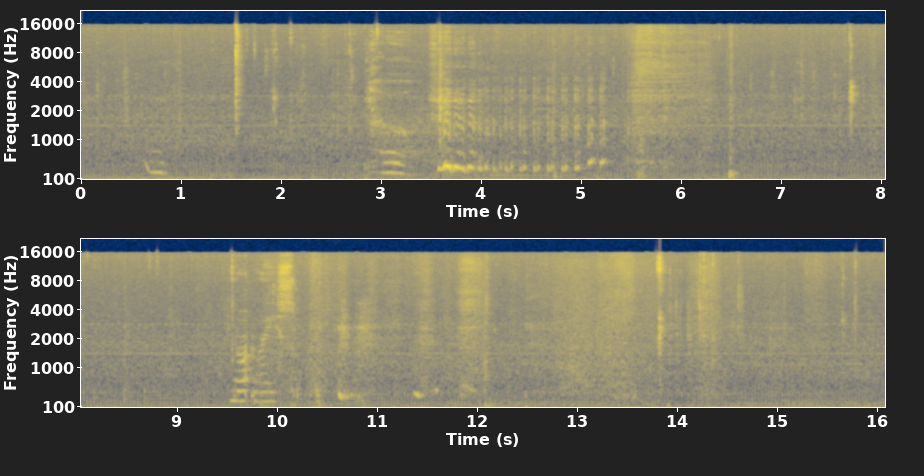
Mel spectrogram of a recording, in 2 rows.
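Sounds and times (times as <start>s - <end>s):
boy laughing vocal reaction: 3.0s - 5.5s, 10.6s - 12.1s.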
